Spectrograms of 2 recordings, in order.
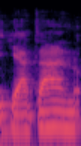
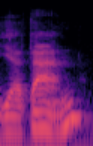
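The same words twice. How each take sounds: First: The stress is on the first syllable. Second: The stress is on the second syllable. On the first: "the emphasis is on the first" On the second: "or second syllable"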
